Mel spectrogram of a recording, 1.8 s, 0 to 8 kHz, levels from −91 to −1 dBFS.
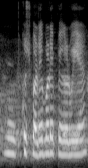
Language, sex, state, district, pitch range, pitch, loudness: Hindi, female, Bihar, Bhagalpur, 245-270 Hz, 260 Hz, -17 LUFS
